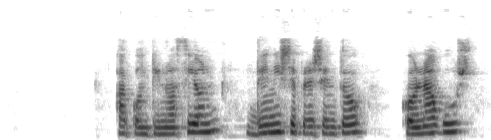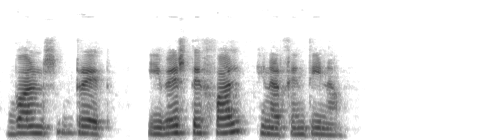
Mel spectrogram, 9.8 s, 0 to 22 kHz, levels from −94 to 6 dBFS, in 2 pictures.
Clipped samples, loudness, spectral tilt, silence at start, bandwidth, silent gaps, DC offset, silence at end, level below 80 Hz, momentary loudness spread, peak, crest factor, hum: under 0.1%; -19 LUFS; -6 dB/octave; 1.15 s; 7.2 kHz; 6.28-6.38 s; under 0.1%; 1.5 s; -72 dBFS; 14 LU; -2 dBFS; 18 dB; none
